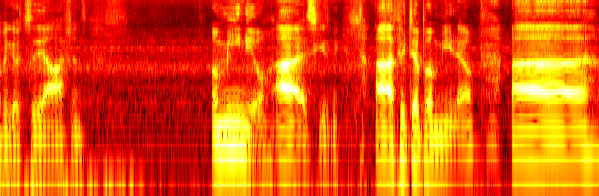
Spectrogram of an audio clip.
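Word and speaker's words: Omenihu: night, and picked up I forget how to pronounce this guy's name. Owino, right? Dang it. I was trying to maximize the card. Here we go. Let me go to the options. Ominu, excuse me.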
